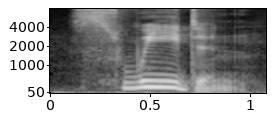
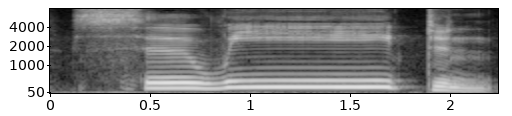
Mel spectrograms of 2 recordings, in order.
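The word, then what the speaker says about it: Sweden: 어떻게 발음을 하냐면요. 이 나라는 스웨덴이 아니고 스웨덴 이렇게 발음을 해줘요. 스웨덴 이렇게 되는 거예요. 스웨덴. 그래서 수웨가 아니라 스위가 돼요. 스위. 네. 그래서 스위라고 좀 길게 빼준 다음에 든이라고 그냥 내려주시면 됩니다.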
